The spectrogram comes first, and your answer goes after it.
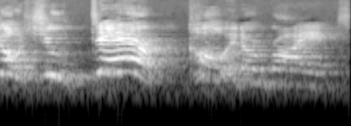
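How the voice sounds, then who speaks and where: Her raised, projected voice is extremely high for a woman, bright and sharp in tone, with very wide pitch swings. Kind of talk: spoken word poetry performance. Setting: live stage performance. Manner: raw, intensely emotional.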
